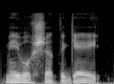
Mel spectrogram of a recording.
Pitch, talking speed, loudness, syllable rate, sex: 90 Hz, 210 wpm, -15 LUFS, 5.2 syllables/s, male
